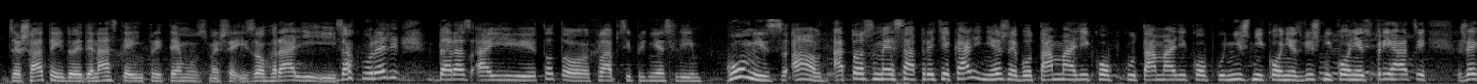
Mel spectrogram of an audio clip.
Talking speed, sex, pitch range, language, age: 155 wpm, female, 165-215 Hz, Slovak, 40-59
